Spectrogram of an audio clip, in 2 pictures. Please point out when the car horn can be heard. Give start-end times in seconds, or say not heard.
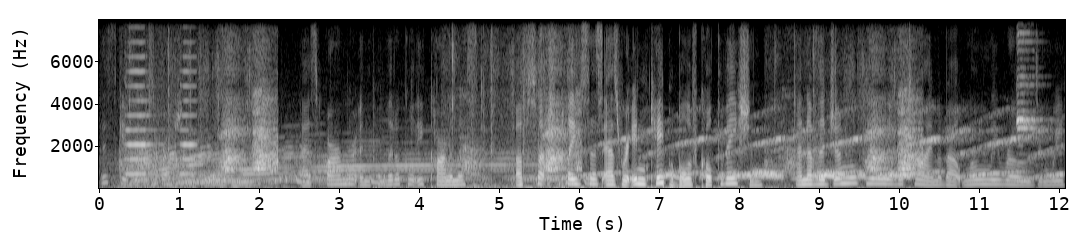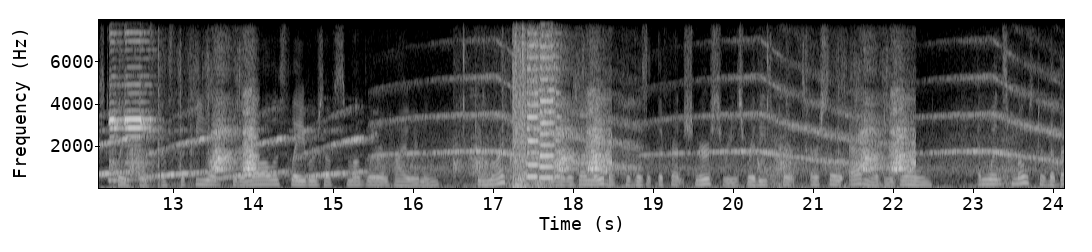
0.3-1.2, 11.4-12.8, 17.2-17.9.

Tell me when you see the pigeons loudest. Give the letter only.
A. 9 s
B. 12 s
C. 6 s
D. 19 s
A.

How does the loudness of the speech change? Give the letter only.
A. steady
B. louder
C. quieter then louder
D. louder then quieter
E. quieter
D.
